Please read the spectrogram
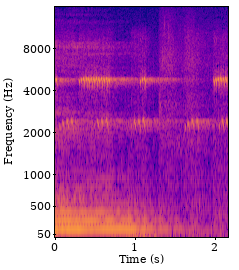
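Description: The last held note of a male menzuma chant fades out over the first second. Behind it, high, evenly repeated cricket-like chirps carry on through the pause.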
